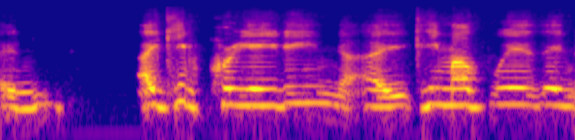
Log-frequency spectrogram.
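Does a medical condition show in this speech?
Yes: cerebral palsy.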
